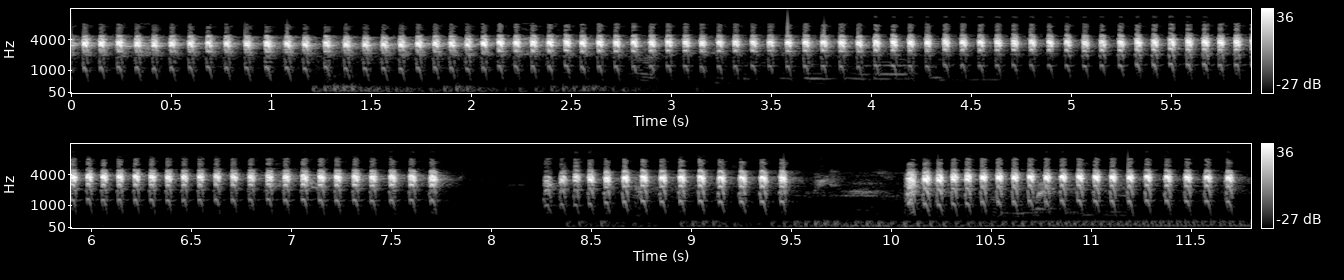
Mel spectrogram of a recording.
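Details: Javan cochoa, played to tutor contest birds, pours out a dense, fast trill of high notes, pausing twice briefly, with low muffled background noise in places.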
